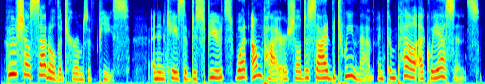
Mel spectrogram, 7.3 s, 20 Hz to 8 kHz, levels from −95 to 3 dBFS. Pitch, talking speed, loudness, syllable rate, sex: 255 Hz, 175 wpm, -18 LUFS, 5.0 syllables/s, female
